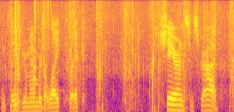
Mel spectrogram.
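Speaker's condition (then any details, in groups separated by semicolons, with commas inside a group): No condition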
